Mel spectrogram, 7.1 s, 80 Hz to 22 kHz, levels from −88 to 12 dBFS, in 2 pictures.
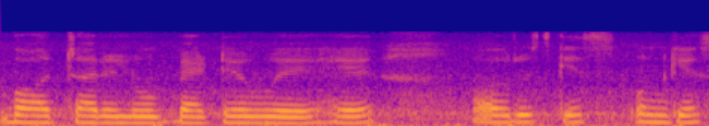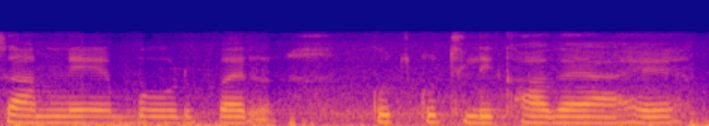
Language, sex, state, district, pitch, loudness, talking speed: Hindi, female, Uttar Pradesh, Jalaun, 195 Hz, -14 LUFS, 145 wpm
